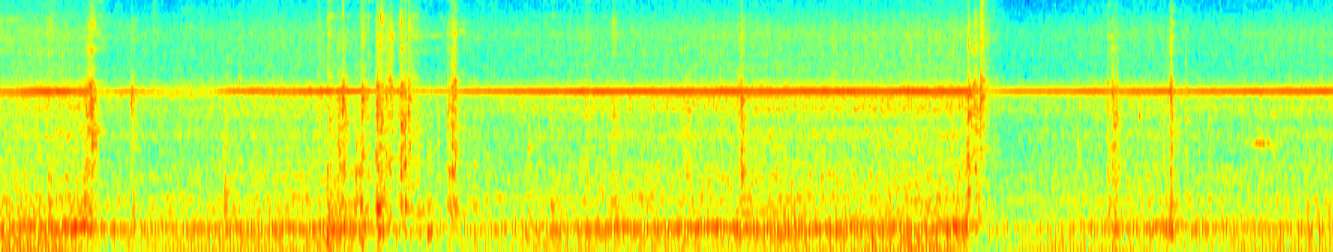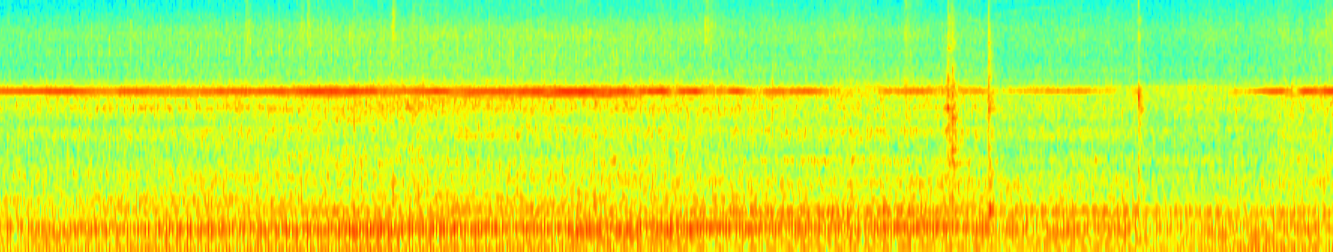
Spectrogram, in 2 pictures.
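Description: An excavator engine drones steadily nearby.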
